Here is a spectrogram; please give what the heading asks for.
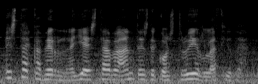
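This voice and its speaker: With music in the background, a woman with a Castilian Spanish accent voices an earnest, determined young princess for a European Spanish video game dub. Her fairly high, natural voice moves a little fast, solemn and serious in mood.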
